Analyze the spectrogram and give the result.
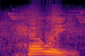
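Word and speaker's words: Helle: And H E L L E is pronounced heli. Heli. Okay. Long at the end. Long E there according to uh some of our viewers.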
